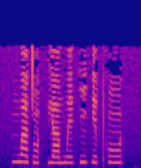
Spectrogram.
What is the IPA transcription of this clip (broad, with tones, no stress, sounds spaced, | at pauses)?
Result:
n̪ w a˥˧ t̪ ɔ̃˨ t̚ p j a˧ m w e˧ k ĩ˦ t̚ e˥˧ pʰ ɔ̃˦ t̚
